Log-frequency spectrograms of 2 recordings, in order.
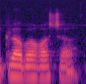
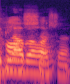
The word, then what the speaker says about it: Glauber Rocha: When I saw first, you pronounce him differently, Glauber Rocha. We say Glauber Rocha.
